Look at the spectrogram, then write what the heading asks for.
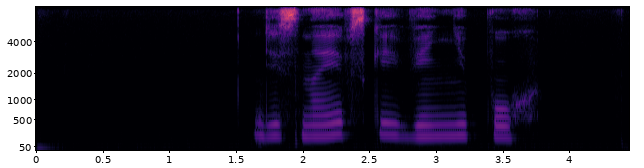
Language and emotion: Russian, neutral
